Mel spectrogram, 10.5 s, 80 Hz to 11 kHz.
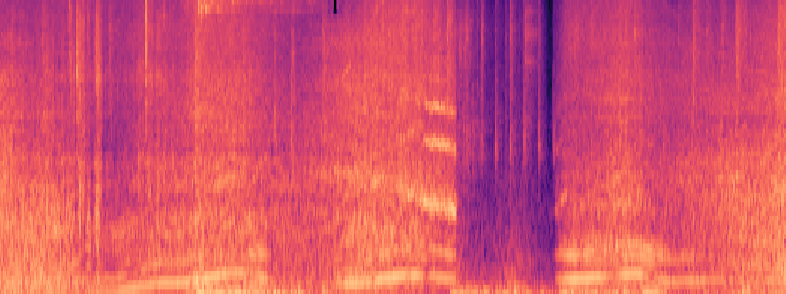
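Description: BMW M235i's 3.0-litre turbocharged straight-six under hard driving, revs climbing and falling again and again through the bends. It drops away briefly about six seconds in, then picks up again and holds a steady note near the end.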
